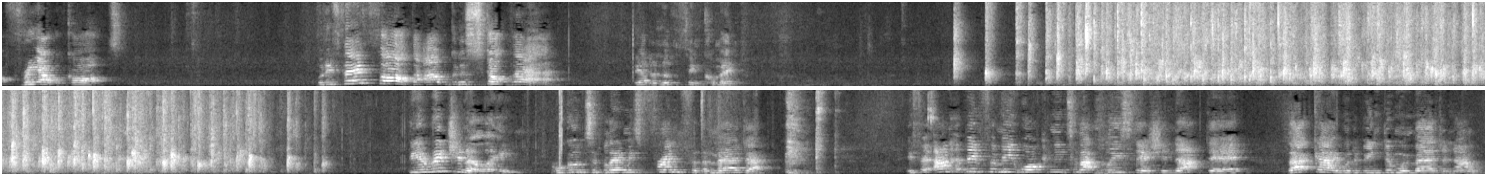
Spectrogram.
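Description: A woman speaks with passion into a microphone, heard through a loudspeaker in a room.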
